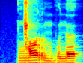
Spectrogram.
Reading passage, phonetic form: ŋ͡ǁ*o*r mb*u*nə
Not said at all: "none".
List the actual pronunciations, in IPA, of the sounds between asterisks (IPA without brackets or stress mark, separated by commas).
ɔ, u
